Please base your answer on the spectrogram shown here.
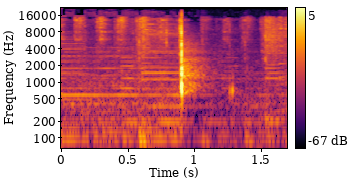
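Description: A single sharp chop through raw, unboiled carrot into small pieces in a home kitchen. One loud knife strike on the board comes close, with a softer tap after it, over a quiet background.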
